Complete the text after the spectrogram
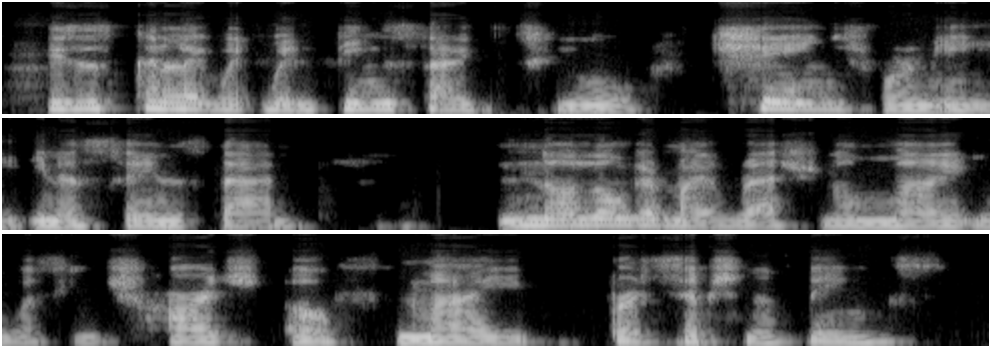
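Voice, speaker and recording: A woman speaks at a fairly slow pace with a non-native accent. Her pitch is very deep and low, and her intonation stays fairly even. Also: long, frequent pauses. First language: not English. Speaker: podcast guest sharing spiritual awakening story. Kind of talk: casual interview conversation. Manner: hesitant, many fillers.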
